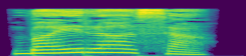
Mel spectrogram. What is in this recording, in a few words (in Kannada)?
"ಬೈರಾಸ", Kannada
